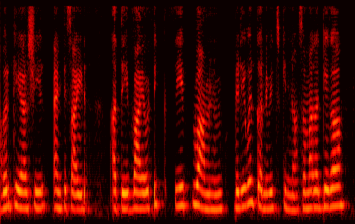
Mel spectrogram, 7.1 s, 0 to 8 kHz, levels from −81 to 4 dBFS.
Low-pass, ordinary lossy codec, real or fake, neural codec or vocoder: none; none; fake; codec, 16 kHz, 1.1 kbps, Voila-Tokenizer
